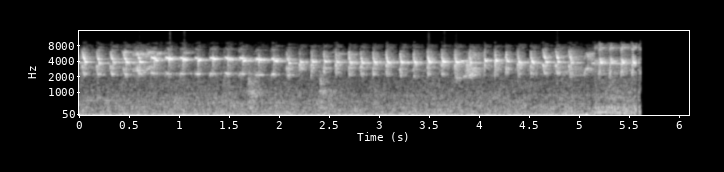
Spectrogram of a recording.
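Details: Sustained ngekek trill of a lovebird: rhythmic, high, rattling pulses in quick regular succession for over five seconds, then ending abruptly in silence.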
